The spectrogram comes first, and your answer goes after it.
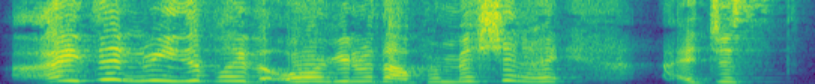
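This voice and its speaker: Woman playing a timid, high-voiced young singer. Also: fast talker, fairly bright tone. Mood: flustered, apologetic. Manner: hesitant, deferential. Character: timid, polite young female opera singer. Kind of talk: audio drama acting.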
